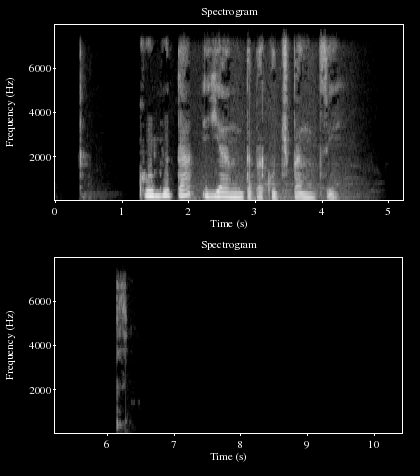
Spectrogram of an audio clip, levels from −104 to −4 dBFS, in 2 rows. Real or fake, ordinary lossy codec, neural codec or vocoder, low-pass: real; Opus, 64 kbps; none; 7.2 kHz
